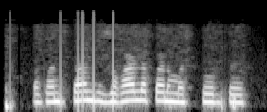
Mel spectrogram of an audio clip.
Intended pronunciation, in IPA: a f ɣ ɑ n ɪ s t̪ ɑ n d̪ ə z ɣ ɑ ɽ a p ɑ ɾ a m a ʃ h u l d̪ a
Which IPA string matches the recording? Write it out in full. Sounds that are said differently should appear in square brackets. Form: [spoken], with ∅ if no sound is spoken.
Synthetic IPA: a f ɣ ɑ n ɪ s t̪ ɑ n d̪ ə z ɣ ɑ [l] a p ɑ ɾ a m a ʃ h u [ɾ] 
